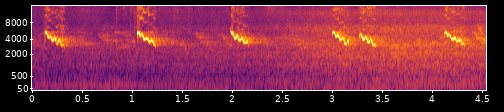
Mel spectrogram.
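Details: Lombok yellow white-eye, kecial kuning, lure to attract wild birds: clear, high, steeply descending whistled notes repeated about once a second, one pair close together.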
